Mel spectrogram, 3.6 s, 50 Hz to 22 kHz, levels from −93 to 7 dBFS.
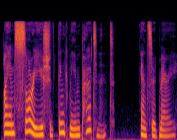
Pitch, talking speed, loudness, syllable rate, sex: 215 Hz, 170 wpm, -17 LUFS, 5.8 syllables/s, female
